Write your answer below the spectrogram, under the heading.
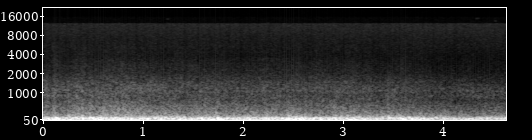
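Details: Steady low rumble of vehicle or wind noise throughout, with no animal calls.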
